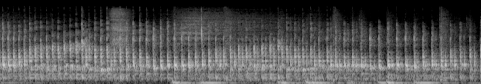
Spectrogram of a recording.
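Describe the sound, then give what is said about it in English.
A large prize wheel spins with a rapid, steady ticking clatter. Its pointer snaps over the pegs in a fast, even stream of loud clicks that carries on through the whole stretch. “I'm spinning the wheel. I've got it turned over toward me.”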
